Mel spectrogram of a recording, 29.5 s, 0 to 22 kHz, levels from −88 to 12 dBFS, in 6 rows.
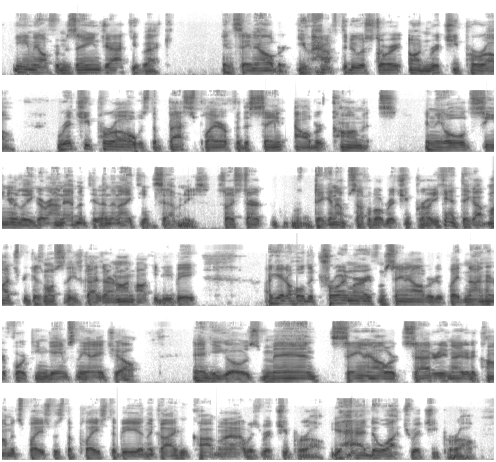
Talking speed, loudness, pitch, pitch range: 220 wpm, -19 LUFS, 95 Hz, 85-105 Hz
